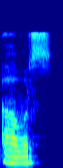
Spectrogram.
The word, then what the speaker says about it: hours: Cricket आ गया फॉर 3 hours। ठीक है, एच इसमें साइलेंट होता तो आवर्स बोलते हैं इसको।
